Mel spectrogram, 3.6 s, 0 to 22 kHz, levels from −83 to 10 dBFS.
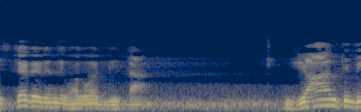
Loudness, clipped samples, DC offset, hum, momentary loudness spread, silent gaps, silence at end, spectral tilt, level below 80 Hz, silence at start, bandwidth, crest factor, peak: -20 LUFS; under 0.1%; under 0.1%; none; 15 LU; none; 0 s; -10 dB/octave; -48 dBFS; 0 s; 5.8 kHz; 14 dB; -6 dBFS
